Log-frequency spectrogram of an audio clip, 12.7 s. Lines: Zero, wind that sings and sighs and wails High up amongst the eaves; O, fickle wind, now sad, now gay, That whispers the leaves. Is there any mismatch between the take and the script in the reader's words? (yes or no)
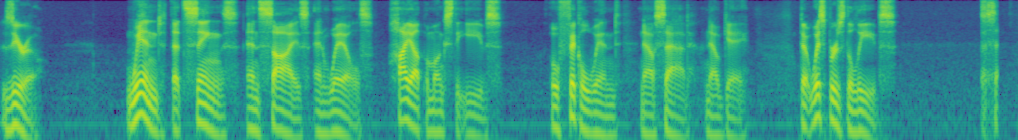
no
